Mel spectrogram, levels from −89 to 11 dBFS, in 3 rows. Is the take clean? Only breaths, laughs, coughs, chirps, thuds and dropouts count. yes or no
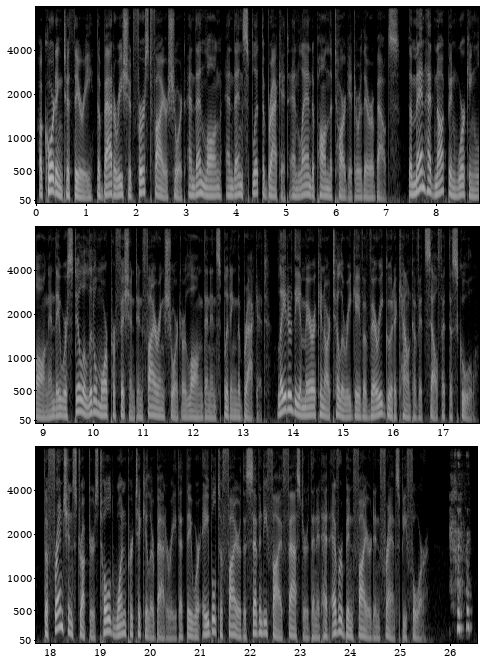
no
